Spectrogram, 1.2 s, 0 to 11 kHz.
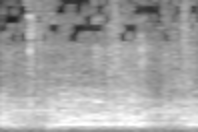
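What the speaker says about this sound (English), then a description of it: "The crowd is loving it right now." A live audience at a Games Done Quick Mario Maker 2 race roars in a steady, dense wash of cheering and shouting right at the finish, loud and continuous throughout.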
